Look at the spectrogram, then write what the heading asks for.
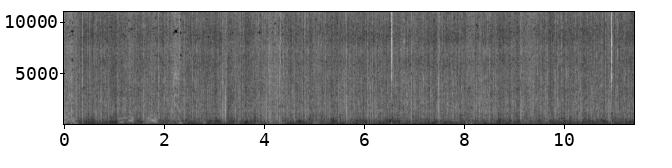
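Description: Steady rain pattering on the tent, with the rustle of a backpack being rummaged through and a couple of sharp clicks.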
